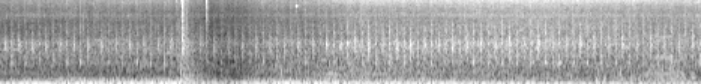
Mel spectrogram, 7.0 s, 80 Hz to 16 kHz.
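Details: 360 V8 in a Duster with a failed head gasket and chocolatey coolant, owner also suspects rod knock: heavy idle with a steady, deep knock three or four times a second throughout; engine knock, cause unconfirmed.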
